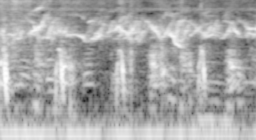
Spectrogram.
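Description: A chicken on Burias Island clucks in quick repeated bursts, close and clear, about six short clucks in a rhythmic series over a low background hum.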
